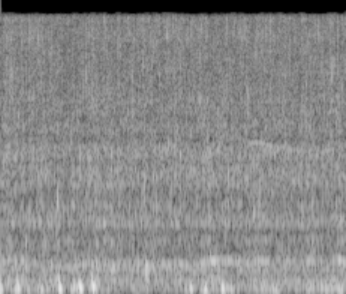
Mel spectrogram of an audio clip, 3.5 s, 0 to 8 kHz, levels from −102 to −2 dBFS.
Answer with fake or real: real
